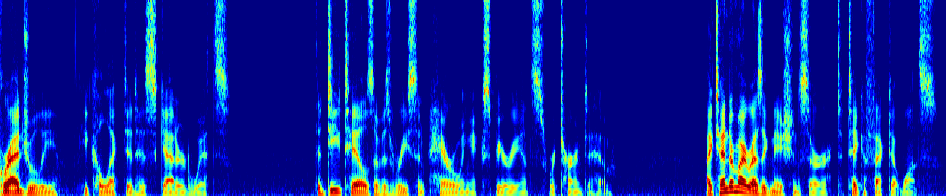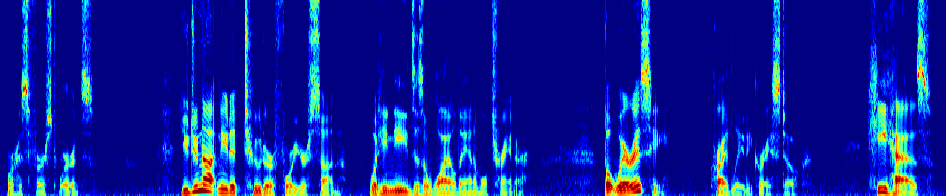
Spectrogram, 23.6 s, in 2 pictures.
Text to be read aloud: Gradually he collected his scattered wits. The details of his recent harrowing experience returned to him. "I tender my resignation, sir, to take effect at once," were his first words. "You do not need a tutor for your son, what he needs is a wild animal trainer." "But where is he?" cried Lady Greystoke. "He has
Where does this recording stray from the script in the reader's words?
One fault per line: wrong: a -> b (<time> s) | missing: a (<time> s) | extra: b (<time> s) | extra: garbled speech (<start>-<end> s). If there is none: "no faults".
no faults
